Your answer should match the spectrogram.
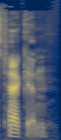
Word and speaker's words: Tekken: Like if you mispronounce this word, we're gonna get you. But yeah, it's it's Tekken. It's Tekken.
